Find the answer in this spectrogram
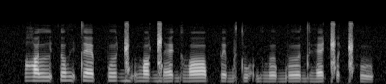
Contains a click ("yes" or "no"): yes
